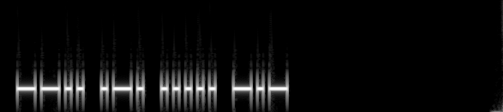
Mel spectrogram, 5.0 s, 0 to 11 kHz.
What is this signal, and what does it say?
Morse code, heard as a keyed tone, about 21 wpm, 700 Hz. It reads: ZR5K
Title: DXCC-100 Call Signs - 4 Characters - 20wpm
